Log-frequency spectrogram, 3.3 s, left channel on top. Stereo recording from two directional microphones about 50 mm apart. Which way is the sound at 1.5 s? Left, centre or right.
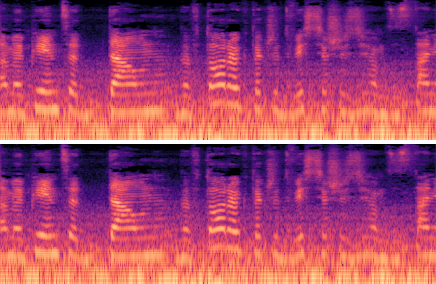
Centre.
